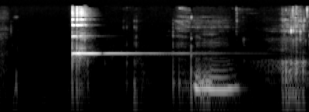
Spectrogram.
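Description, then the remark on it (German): Two glasses of a bitter Bock beer clink together once in a toast, leaving a clear ringing tone that hangs for about a second, followed by a short murmured voice and a soft rustle. “also Prost”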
